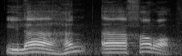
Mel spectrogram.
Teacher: ला तजअल मा अल्लाही इलाहन आखरा, इलाहन में हा पर दो ज़बर की तनवीन है, इसके बाद हरफ अल्की हमज़ा आ रहा है तो नाज़रीन तनवीन के बाद या नुनसाकिन के बाद हरफ हल्की में से कोई हरफ आ जाए यानी हरूफ अल्की में से कोई हरफ आ जाए तो तनवीन हो या नुनसाकिन हो उसे इजहार के साथ पढ़ते हैं, इख़फ़ा या गुना नहीं करते। इलाहन आखरा, आखरा में रॉ पर ज़बर है, रॉ को पुर करके पढ़ेंगे।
